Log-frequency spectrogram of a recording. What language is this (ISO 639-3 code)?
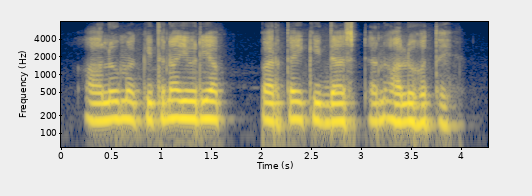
mag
